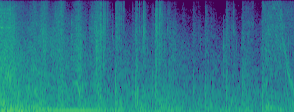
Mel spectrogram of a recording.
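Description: Rapid video-game gunfire crackles in dense, overlapping bursts of shots and automatic fire, loud and nearly continuous throughout with no pause.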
